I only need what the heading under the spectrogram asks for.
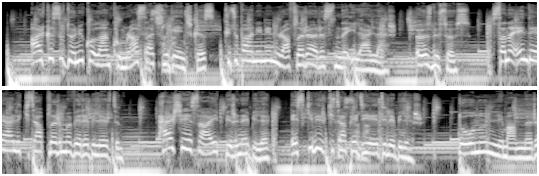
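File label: Turkish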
